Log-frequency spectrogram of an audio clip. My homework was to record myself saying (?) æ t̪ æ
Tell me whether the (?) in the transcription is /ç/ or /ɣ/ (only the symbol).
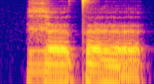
ɣ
